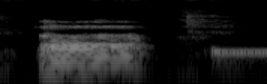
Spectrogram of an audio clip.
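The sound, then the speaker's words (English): An outgoing Skype call ringing tone: a loud, buzzy electronic tone lasts under a second, then after a brief pause a steadier, purer tone starts and continues to the end. No one speaks. “Skype home. All right, so we'll call him Beneil Dariush.”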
